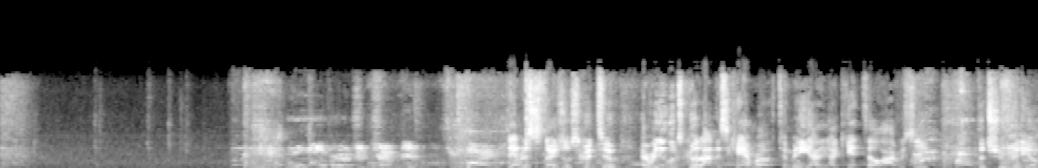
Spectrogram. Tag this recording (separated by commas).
Speech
